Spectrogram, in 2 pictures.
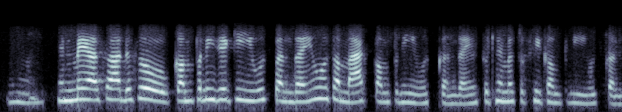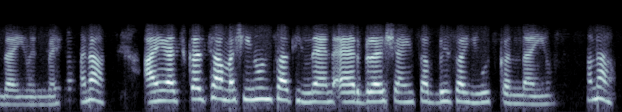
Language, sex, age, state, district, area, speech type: Sindhi, female, 30-45, Uttar Pradesh, Lucknow, urban, conversation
